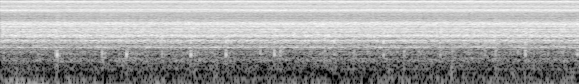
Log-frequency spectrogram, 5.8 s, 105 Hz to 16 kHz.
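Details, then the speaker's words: LSR UV spot repair packer in 6-inch pipe held at about 8 psi while liner presses against host pipe, before UV cure; steady even air hiss with faint ticks about twice a second: packer holding pressure normally. "take the pressure up to about and the six inch to about 8 psi again we should take about a minute maybe seconds of that"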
